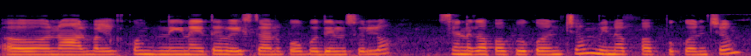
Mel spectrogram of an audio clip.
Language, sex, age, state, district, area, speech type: Telugu, female, 18-30, Telangana, Nalgonda, urban, spontaneous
